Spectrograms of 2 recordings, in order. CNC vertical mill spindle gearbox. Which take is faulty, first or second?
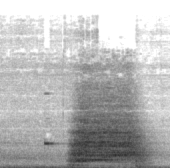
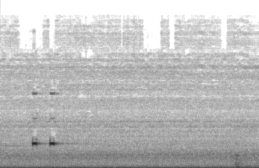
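second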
